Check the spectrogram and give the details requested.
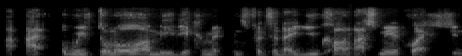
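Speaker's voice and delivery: put-on angry, indignant, high, furious tone. Retelling a camera guy's question being refused: imitating a furious Joseph Connors. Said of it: "Joseph Connors is furious".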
